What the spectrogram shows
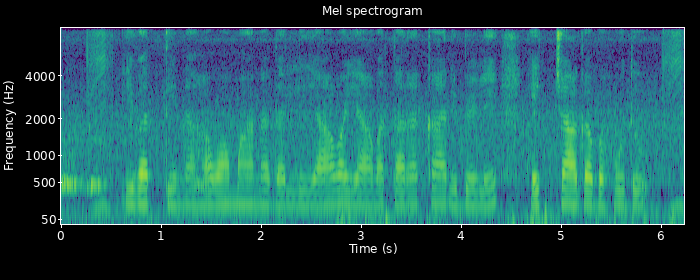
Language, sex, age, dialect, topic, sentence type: Kannada, female, 18-24, Coastal/Dakshin, agriculture, question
